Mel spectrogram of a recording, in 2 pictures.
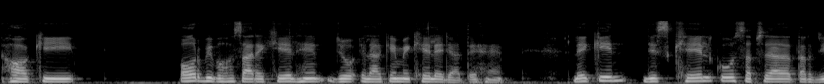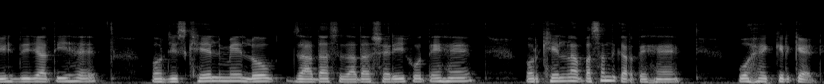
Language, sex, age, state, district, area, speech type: Urdu, male, 18-30, Uttar Pradesh, Ghaziabad, urban, spontaneous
